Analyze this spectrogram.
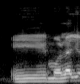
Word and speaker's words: Molay: Y pues acá nos vemos, Molay Maza, me encuentran en Facebook, Molay-Maza en X, Molay otra vez en TikTok, y ahí ¿cómo se llama el otro?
